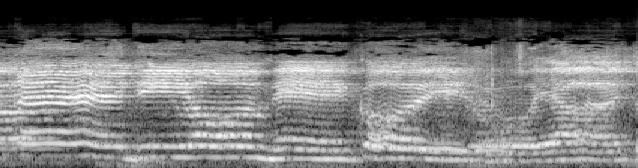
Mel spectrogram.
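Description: Women's voices chanting a noha, an Urdu mourning lament, in a slow, drawn-out melody that holds and bends long notes.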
